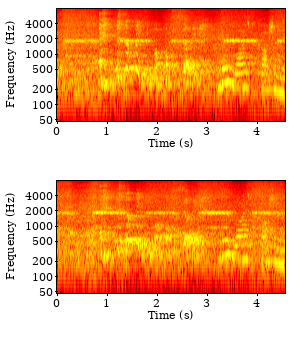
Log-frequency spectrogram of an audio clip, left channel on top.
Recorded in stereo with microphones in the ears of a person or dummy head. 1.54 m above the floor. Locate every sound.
0.8 s a giggle: 45° left (ahead or behind), 3 m
3.2 s a woman speaking: 20° left (ahead or behind), 0.6 m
